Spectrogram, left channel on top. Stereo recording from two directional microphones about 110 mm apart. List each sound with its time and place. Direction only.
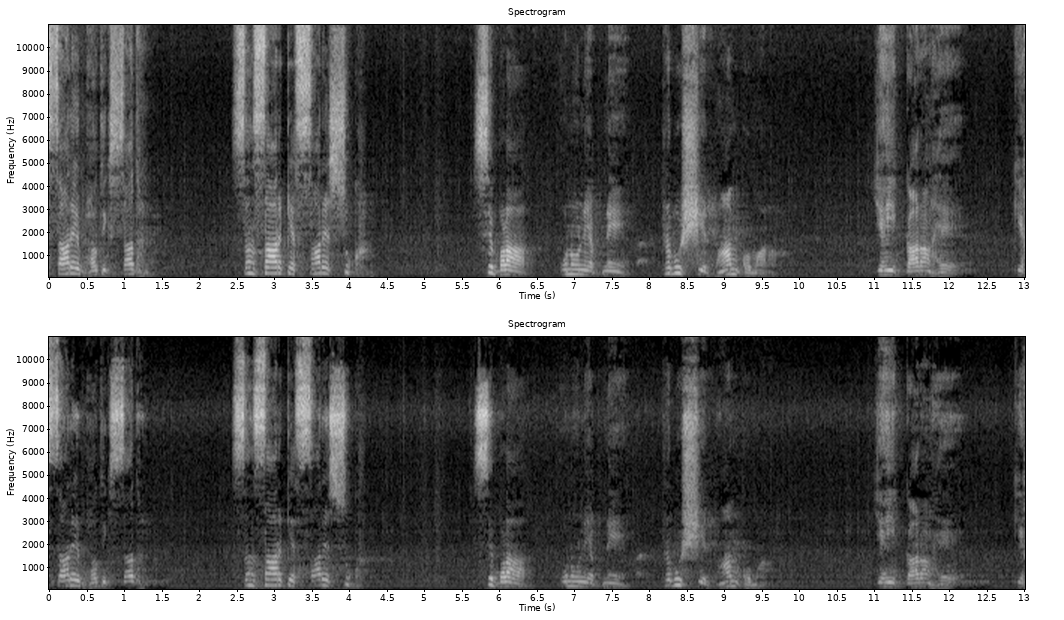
0.1 s a woman's voice: 30° left (ahead or behind)
2.5 s a woman's voice: 30° left (ahead or behind)
5.6 s a woman's voice: 30° left (ahead or behind)
11.0 s a woman's voice: 30° left (ahead or behind)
